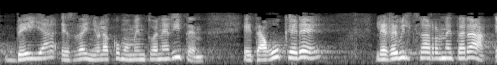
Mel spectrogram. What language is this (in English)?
Basque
